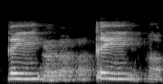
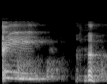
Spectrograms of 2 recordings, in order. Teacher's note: Qaf bari bawah, qi, pangkal lidah tolak anak tekak dalam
